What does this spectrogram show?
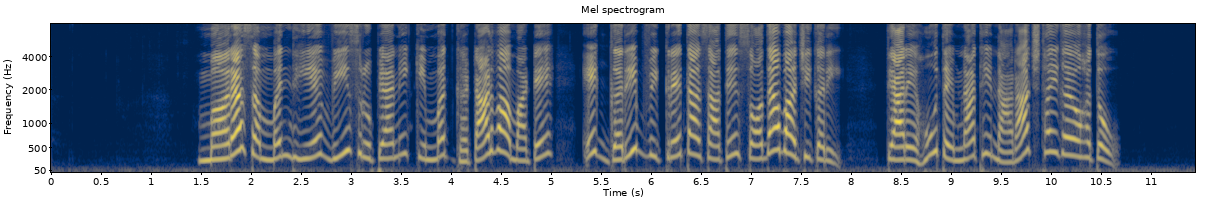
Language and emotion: Gujarati, angry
